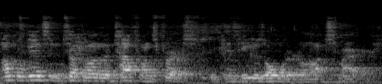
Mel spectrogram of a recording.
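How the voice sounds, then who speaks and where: A man's voice: fairly high pitch, lively intonation, a little fast. A middle-aged or older man reading a personal eulogy from notes, telling humorous anecdotes in a wry, folksy way. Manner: wry, folksy storytelling, often clearing the throat. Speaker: eulogist at a funeral. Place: echoey room at a funeral service. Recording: roomy, distant mic with faint background noise.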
